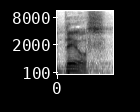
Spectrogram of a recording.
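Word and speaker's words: θεός: Es como si se volteara la lengua. Deos, ¿ok? Muy bien, gracias Mara. Entonces hay que pronunciarlo así, Deos.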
